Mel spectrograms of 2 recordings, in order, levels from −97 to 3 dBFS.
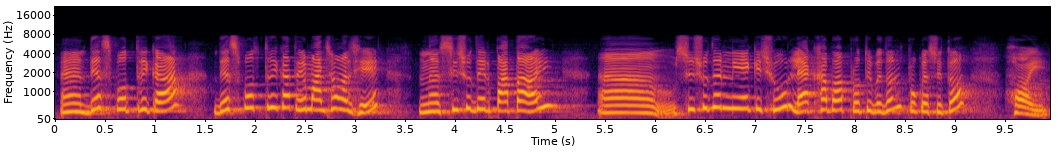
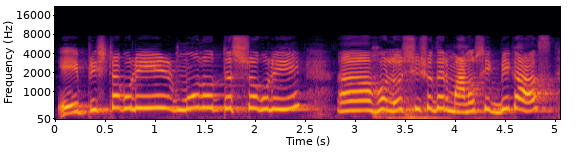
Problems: background sounds at intervals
